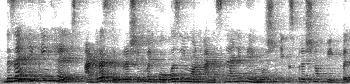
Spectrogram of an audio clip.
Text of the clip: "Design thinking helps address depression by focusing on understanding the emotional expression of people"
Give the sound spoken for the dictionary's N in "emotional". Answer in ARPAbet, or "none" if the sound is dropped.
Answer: none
